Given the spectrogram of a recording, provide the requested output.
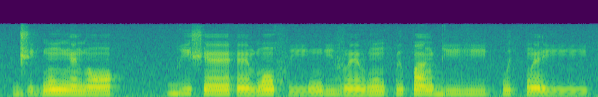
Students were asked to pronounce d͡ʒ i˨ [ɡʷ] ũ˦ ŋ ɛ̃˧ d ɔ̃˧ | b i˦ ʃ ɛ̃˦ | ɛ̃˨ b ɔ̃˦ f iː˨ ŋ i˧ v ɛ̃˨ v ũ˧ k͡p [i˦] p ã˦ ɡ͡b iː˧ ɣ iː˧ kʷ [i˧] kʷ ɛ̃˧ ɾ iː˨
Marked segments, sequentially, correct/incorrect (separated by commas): correct, incorrect, incorrect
